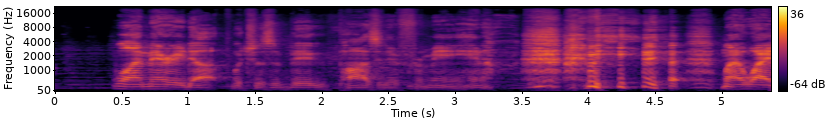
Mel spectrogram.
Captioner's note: laughs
